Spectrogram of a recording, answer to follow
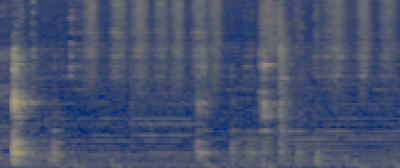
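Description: A paint brush dabbing and scrubbing dry chalk paint onto an urn, with a sharp knock just after the start and a few lighter taps.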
